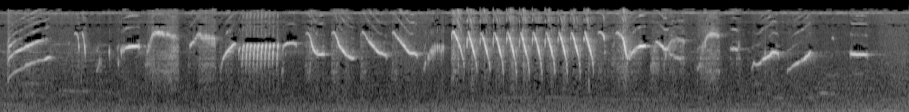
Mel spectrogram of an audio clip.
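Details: Overweight canary, reportedly lazy about singing, performing a lively string of slurred whistles, a brief rasping note, then a fast even trill of about a dozen repeated syllables and more quick chirps, very little other noise.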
